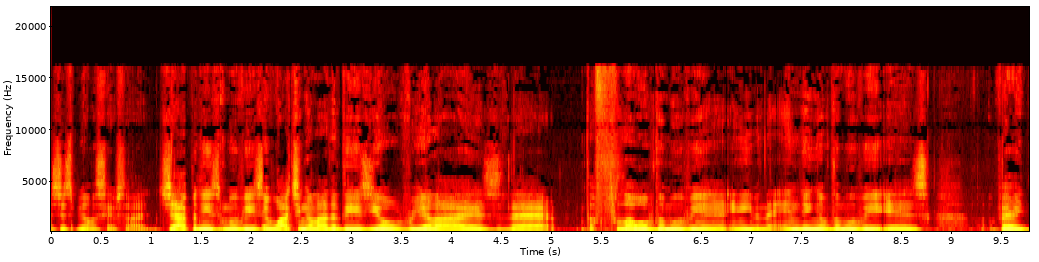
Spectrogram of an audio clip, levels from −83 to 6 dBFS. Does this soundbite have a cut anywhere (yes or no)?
yes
